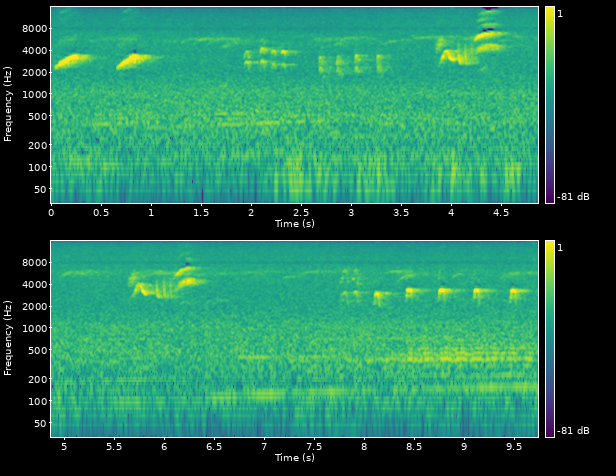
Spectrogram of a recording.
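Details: Song thrush singing in Lincoln, heard from a roadside: distant whistled phrases and short repeated notes, some phrase types given three or four times in a row, over steady low traffic-like background noise.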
